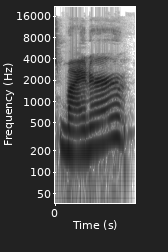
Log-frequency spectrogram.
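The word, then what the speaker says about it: Menier: In 2013, she played the role of Celie Harris in, I'm probably going to pronounce this incorrectly, the Meniere Chocolate Factory production of The Color Purple. – I think it's Meniere. Am I wrong on that? – Meniere? I'll take that. – I've heard Meniere.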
